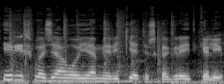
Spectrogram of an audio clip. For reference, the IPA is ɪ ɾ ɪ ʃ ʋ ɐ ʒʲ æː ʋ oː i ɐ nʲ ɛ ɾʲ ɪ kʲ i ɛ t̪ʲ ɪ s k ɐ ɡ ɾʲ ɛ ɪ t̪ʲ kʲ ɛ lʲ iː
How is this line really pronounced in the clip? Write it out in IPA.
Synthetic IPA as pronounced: ɪ ɾ ɪ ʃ ʋ ɐ ʒʲ æː ʋ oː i ɐ mʲ ɛ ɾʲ ɪ kʲ i ɛ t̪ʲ ɪ ʃ k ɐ ɡ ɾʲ ɛ ɪ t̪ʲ kʲ ɛ lʲ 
